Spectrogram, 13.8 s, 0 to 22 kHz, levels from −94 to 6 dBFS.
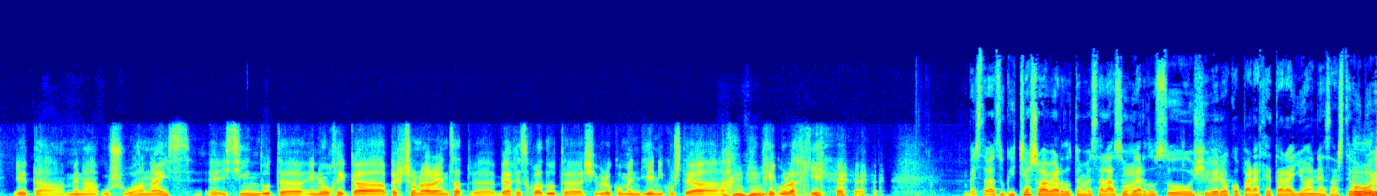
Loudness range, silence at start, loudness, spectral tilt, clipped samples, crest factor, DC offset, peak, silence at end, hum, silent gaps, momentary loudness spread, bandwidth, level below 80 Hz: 3 LU; 0.15 s; -17 LUFS; -6.5 dB/octave; under 0.1%; 16 dB; under 0.1%; 0 dBFS; 0 s; none; none; 9 LU; 16 kHz; -56 dBFS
